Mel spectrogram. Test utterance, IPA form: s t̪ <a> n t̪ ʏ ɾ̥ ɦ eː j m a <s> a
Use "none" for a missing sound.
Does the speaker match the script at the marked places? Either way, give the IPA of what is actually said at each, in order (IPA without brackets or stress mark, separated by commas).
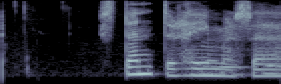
ɛ, s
